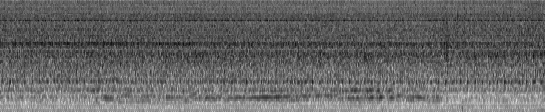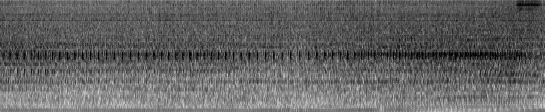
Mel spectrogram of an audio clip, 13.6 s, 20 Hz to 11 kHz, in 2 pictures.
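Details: Honda R20A3 petrol engine at cold idle, mic in engine bay: dull, light knock riding steadily over the running note, suspected piston slap; louder in colder weather, disappears after a few minutes of running.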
